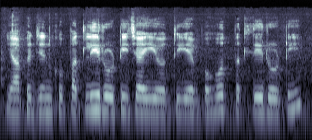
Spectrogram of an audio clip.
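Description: Woman, low voice, flat steady delivery, cooking tutorial, faint background hiss. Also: moderate pace. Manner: calm, explanatory, with frequent filler sounds. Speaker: cooking channel host. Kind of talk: home cooking tutorial voice-over.

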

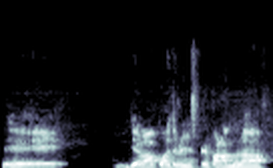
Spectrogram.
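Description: A man's voice: mid-range voice, level tone, moderate pace, a bit bright, muffled recording. Emotional man recalling his exam. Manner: emotional, laughing storyteller. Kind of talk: casual chat.

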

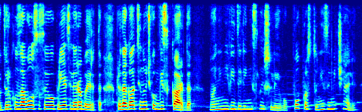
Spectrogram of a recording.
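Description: Warm expressive woman storyteller. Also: medium pitch. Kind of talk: children's fairy tale reading.

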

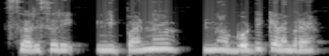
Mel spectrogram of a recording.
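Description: A woman voicing a young cartoon husband who bickers and protests loudly. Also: mid-range voice, fairly even intonation, fast talker, breathy edge, dry recording, close to an everyday voice. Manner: loud protesting outbursts. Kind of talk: Tamil cartoon dubbing. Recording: tinny phone-like, dry.

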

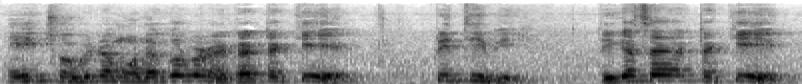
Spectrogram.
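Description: A man's voice: sits high, lively intonation, normal speed, slight background noise. A male English teacher, giving a classroom lecture and drilling students with repeated questions. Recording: echoey classroom with faint ambience.

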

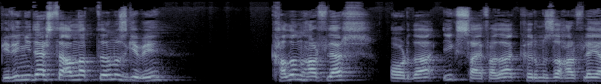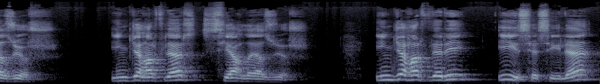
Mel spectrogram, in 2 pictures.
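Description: A male teacher leads a step-by-step reading lesson. He speaks slowly and patiently in a slightly high voice. He breaks each word into single syllables. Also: expressive. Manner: patient, spells out syllables one by one.

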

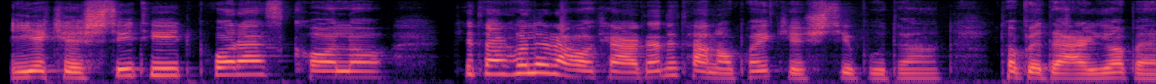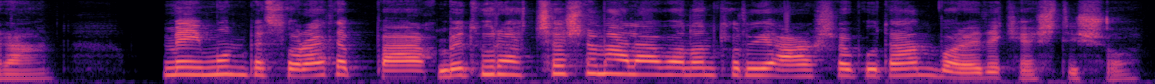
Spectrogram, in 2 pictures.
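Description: A woman narrating a bedtime story in a calm, steady storytelling manner. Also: a little high.

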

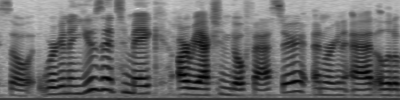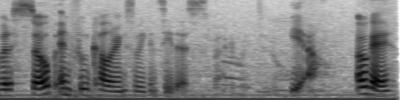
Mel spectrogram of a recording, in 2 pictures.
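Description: A woman's voice: mid-range voice, a little hiss or hum. A young woman demonstrating chemistry to schoolchildren, giving friendly step-by-step explanations on a studio stage. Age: young adult. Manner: friendly, clear, step-by-step instructions. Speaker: science demonstrator. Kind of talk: explaining a chemistry demo to children. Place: TV studio stage with a child audience.

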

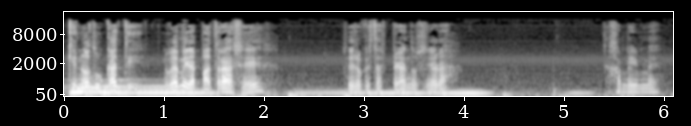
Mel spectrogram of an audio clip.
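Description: A man's voice: mid-range voice, fairly even intonation, fairly quick. A young man with a Spain Spanish accent commenting on a horror game as he plays, swearing and talking back to the game. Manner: jumpy, swearing, talks to the game. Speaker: gaming youtuber.

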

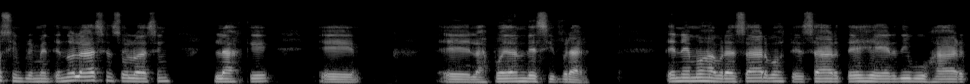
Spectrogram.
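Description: A man's voice: medium pitch, dry recording, studio quality. A man teaching a language class online, patiently guiding his students by name.

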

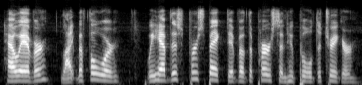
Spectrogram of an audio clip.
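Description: A woman giving scripted documentary narration in a steady, measured reading style, quoting old newspaper sources. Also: mid-range voice, no echo, lo-fi sound. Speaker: history channel narrator.

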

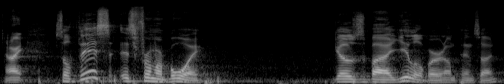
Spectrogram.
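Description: A man hosting a live panel at a convention, playful and lively as he quizzes his co-hosts and the audience. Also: fairly low pitch, unhurried, a little hiss or hum. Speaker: podcast host running a live panel. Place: convention panel room, large hall. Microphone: table mic on a stand. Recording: hall reverb from a convention room.

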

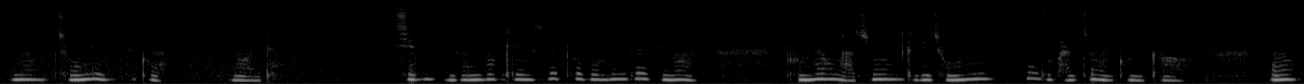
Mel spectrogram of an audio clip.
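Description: A woman in a whispered role-play, comforting a friend softly and soothingly, slipping between a quiet voice and a whisper. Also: on the high side, fairly even intonation, takes it slowly, pauses often, a little hiss or hum, low-quality recording. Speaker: ASMR creator.

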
